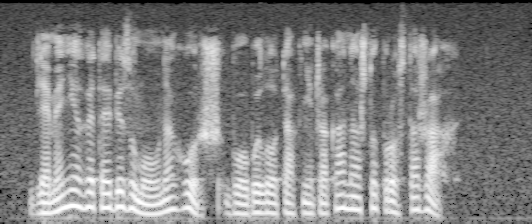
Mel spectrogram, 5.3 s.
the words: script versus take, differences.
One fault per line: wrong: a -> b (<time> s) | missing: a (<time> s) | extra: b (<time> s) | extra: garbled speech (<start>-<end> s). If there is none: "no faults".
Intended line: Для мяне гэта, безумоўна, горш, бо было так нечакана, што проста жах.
no faults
